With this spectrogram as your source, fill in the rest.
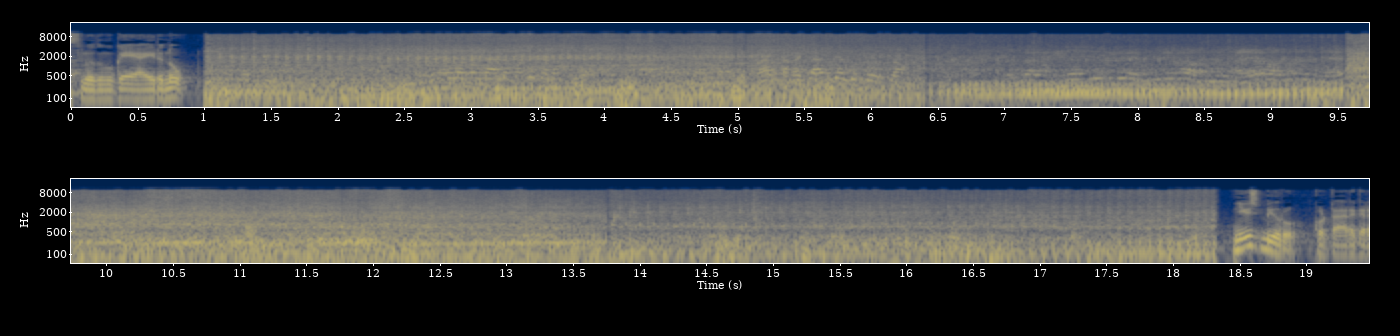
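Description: Motor scooters and auto-rickshaws putter past over a bumpy road.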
